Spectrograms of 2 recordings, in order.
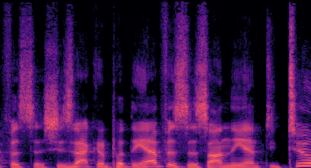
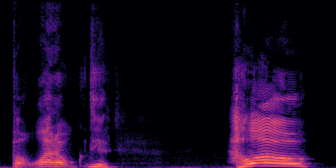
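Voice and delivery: exasperated hello; 5 semitones higher than usual. Real, not acted. Exasperated at the sermon.

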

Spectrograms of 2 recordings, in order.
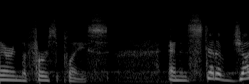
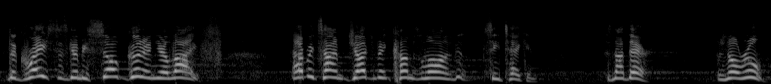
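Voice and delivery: louder, higher, driving sermon voice; full-force preaching; 5 semitones higher, 7 dB louder than usual. Acted. Pastor urges the congregation to confess, preaching hard. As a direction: preach it with fire to the room.

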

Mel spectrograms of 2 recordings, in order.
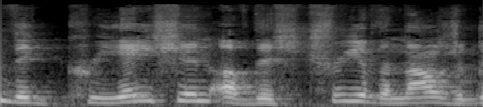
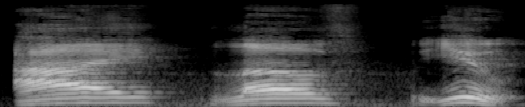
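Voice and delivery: very slow, stretched-out words; drawn-out declaration; 4 dB louder, much slower than usual. Retold or imitated. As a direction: stretch each word right out. Playing back his own taped message.

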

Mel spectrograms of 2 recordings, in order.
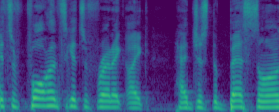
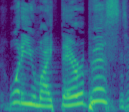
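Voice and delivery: Adam Sandler yell; 7 semitones higher, 6 dB louder than usual. Retold or imitated. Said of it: "Adam Sandler screaming like that".

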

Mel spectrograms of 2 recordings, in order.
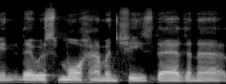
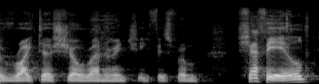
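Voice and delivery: ordinary talk

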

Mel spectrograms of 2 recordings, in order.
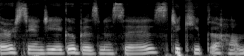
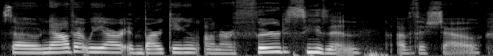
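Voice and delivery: ordinary talk

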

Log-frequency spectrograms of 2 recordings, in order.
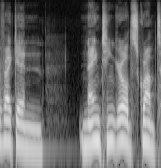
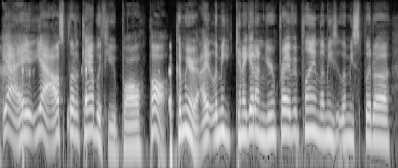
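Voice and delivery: higher-pitched, half-acted eager wheedling; mock pestering hanger-on; 6 semitones higher than usual. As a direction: badger Paul for a ride, lightly playacted. Playfully voices someone pestering Paul.

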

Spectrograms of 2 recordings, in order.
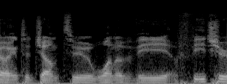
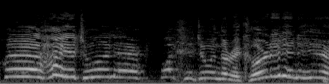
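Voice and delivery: character voice. Acted. S0 plays O'Neill entering.

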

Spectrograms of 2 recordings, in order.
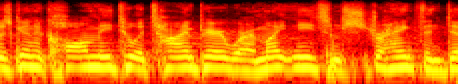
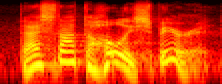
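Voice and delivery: ordinary delivery

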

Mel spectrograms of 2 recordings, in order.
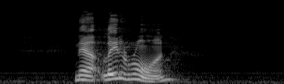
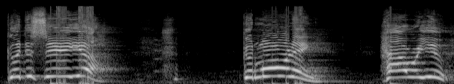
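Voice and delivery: higher, louder bright hello to neighbors; cheery greeting; 10 semitones higher, 5 dB louder than usual. Retold or imitated. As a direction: greet the neighbors with a big beaming voice.

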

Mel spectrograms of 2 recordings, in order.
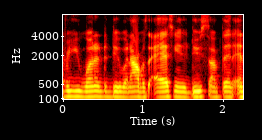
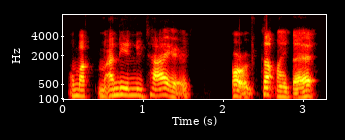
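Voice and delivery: usual speaking voice

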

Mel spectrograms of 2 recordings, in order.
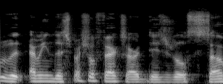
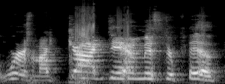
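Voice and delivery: high, loud, slow ranting demand; angry old mayor shout; 14 semitones higher, 11 dB louder, slower than usual. Retold or imitated. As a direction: rant about the soda. Quoting the mayor in cop car.

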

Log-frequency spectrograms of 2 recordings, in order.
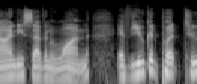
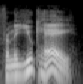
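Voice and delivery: ordinary delivery

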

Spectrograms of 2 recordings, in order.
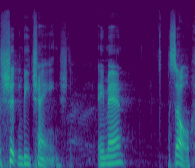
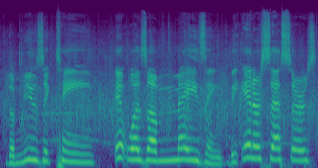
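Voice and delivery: excited praise; 6 semitones higher, 9 dB louder than usual. Real, not acted. Thanking volunteers, rising enthusiasm.

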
